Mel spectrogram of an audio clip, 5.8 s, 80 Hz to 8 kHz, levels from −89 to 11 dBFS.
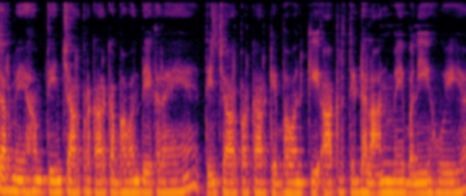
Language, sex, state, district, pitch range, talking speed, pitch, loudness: Hindi, male, Himachal Pradesh, Shimla, 115-120 Hz, 205 wpm, 115 Hz, -17 LUFS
